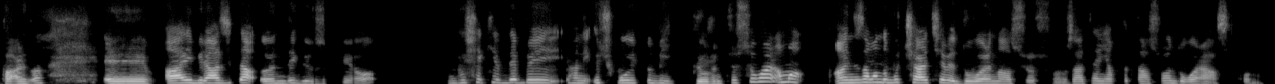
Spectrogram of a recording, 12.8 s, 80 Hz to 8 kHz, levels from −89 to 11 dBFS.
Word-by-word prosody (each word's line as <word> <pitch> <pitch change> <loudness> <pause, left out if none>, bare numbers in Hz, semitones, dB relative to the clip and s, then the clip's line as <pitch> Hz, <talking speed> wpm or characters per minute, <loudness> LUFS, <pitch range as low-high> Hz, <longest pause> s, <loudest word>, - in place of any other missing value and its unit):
pardon. 195 +2 +2 0.6
Eee, 190 -1 +4
ay 235 +2 +8
birazcık 230 0 +3
daha 250 -2 +6
önde 205 +3 -2
gözüküyor. 165 - -10 0.7
Bu 210 +5 -11
şekilde 270 -1 -3
bir, 260 +8 -2
hani, 225 -2 -6
3 250 -2 -8
boyutlu 235 -1 -3
bir 205 -3 -8 0.2
görüntüsü 190 - -3
var 350 0 +4
ama, 315 -2 +2 0.3
aynı 255 +2 +3
zamanda 280 -1 +3
bu 275 - -2
çerçeve, 255 -7 +3
duvarına 195 0 0
asıyorsun 180 -5 -12
onu - - -16
zaten 185 +3 -6
yaptıktan 200 -2 -8
sonra 215 +2 -9
duvara 180 -2 -2
astık - - -13
onu. - - -16
220 Hz, 140 wpm, -24 LUFS, 190-255 Hz, 0.7 s, ay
